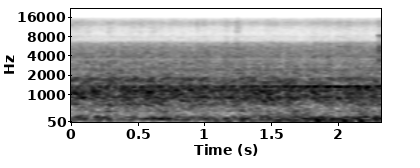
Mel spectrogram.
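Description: Steady low background rumble with hiss and a faint steady high tone, with no distinct events.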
